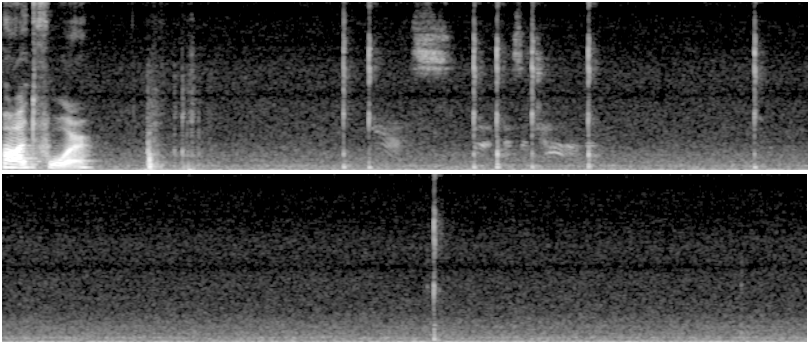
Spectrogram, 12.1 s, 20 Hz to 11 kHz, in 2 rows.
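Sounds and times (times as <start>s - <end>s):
faint short clicks: 3.5s - 4.5s.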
